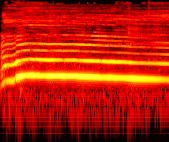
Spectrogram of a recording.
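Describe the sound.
A person imitates a wolf howl, holding one long, steady, rising-then-level tone for about two seconds, loud with no talking over it.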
